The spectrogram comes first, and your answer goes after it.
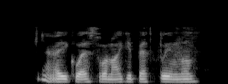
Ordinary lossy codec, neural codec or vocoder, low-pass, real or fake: MP3, 24 kbps; codec, 16 kHz, 4 kbps, X-Codec, HuBERT features, trained on LibriSpeech; 7.2 kHz; fake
